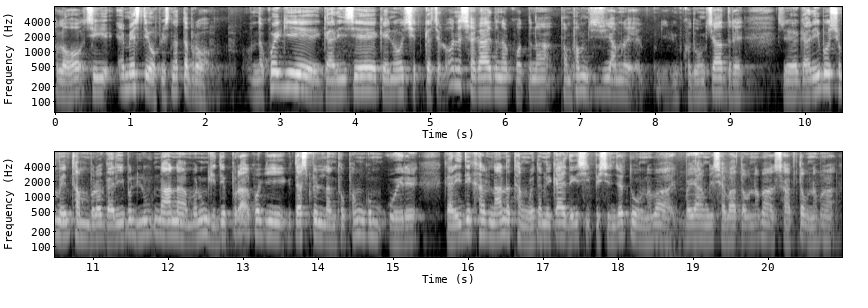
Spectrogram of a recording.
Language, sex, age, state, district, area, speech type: Manipuri, male, 30-45, Manipur, Thoubal, rural, spontaneous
